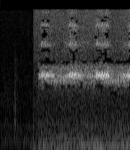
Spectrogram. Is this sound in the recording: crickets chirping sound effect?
yes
